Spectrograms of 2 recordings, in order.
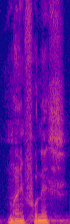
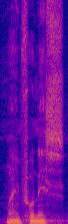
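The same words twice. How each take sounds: The two takes are said the same way.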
